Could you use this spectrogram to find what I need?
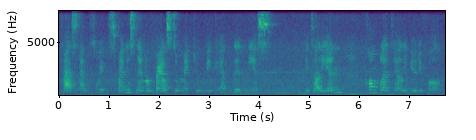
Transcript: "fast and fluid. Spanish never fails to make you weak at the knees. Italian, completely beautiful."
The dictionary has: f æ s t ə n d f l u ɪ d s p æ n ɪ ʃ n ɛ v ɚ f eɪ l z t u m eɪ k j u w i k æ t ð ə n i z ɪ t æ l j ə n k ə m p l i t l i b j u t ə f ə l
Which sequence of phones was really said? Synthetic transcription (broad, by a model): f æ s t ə n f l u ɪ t s p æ n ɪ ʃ n ɛ v ɚ f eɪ l s t u m eɪ k j u w i k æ t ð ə n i s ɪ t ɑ l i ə n k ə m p l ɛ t l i b j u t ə f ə l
